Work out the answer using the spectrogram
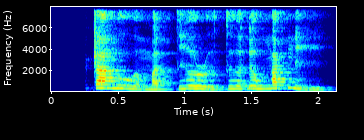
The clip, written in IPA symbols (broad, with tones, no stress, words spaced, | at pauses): ʈa˧ŋɣu˨˩ə̯ma˨˩t̚ t̪i˧ə̯ ɹɨ˨˩˨t̪ɨ˧ə̯ ɗə˧wŋa˦˥k̚ni˨˩˨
